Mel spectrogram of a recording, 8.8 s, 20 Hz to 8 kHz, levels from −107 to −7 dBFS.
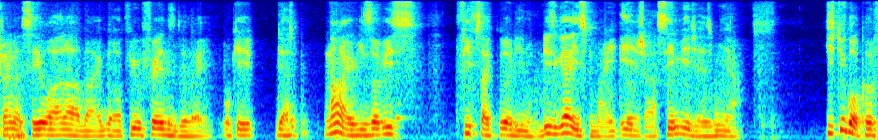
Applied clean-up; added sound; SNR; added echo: neural mask model RNNoise.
